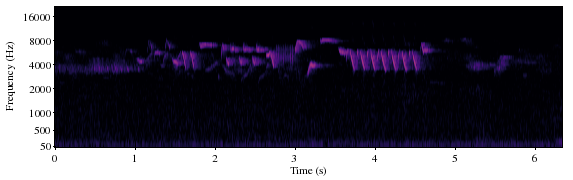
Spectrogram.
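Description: Songbirds chirping, with quick high chirps and short whistles and a rapid trill of about eight notes a little over halfway through.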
